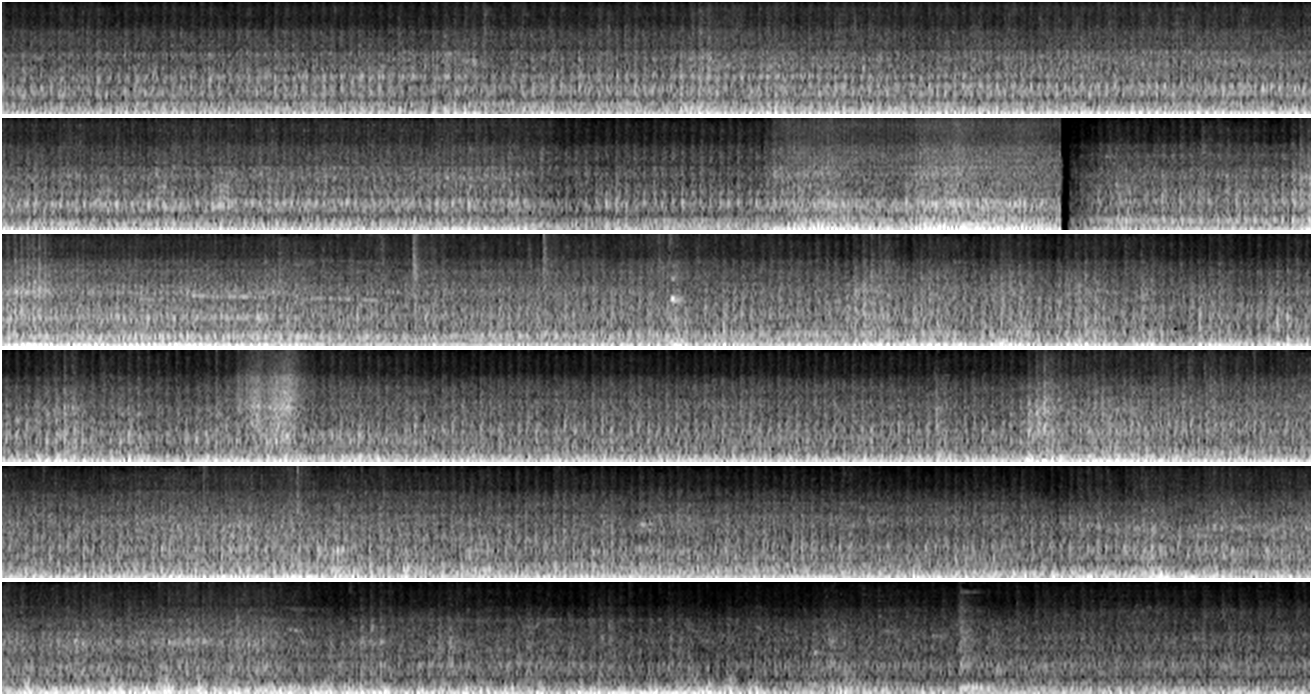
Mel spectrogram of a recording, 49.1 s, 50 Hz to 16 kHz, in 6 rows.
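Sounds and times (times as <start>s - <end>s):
tractor diesel engine running: 0.0s - 49.0s.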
